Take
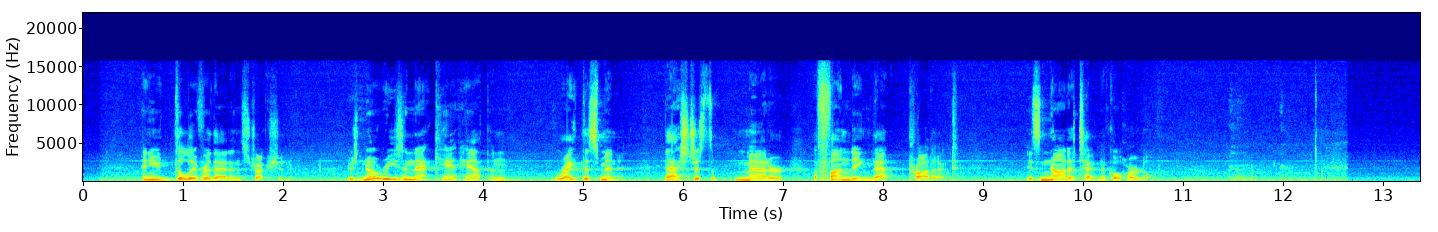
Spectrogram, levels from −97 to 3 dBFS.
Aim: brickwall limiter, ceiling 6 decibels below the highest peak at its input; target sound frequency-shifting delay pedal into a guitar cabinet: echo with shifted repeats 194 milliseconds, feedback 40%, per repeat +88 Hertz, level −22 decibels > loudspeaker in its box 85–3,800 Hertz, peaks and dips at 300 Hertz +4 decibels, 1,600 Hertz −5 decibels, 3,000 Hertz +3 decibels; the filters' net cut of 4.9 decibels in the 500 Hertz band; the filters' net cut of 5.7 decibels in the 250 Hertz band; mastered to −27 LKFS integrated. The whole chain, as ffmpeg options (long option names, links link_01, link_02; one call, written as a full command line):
ffmpeg -i in.wav -filter_complex "[0:a]equalizer=frequency=250:width_type=o:gain=-7.5,equalizer=frequency=500:width_type=o:gain=-4.5,alimiter=limit=-20dB:level=0:latency=1,asplit=4[link_01][link_02][link_03][link_04];[link_02]adelay=194,afreqshift=88,volume=-22dB[link_05];[link_03]adelay=388,afreqshift=176,volume=-30dB[link_06];[link_04]adelay=582,afreqshift=264,volume=-37.9dB[link_07];[link_01][link_05][link_06][link_07]amix=inputs=4:normalize=0,highpass=85,equalizer=frequency=300:width_type=q:width=4:gain=4,equalizer=frequency=1600:width_type=q:width=4:gain=-5,equalizer=frequency=3000:width_type=q:width=4:gain=3,lowpass=frequency=3800:width=0.5412,lowpass=frequency=3800:width=1.3066,volume=8.5dB" out.wav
